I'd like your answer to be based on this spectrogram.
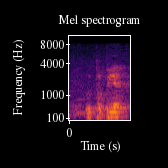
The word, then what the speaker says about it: Utopia: Matt Fraction, no sé si ustedes leyeron todo lo que estaba haciendo Matt Fraction, él es el creador de Utopia. Utopía, te lo dije mal, lo siento, soy un ignorante, gracias.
